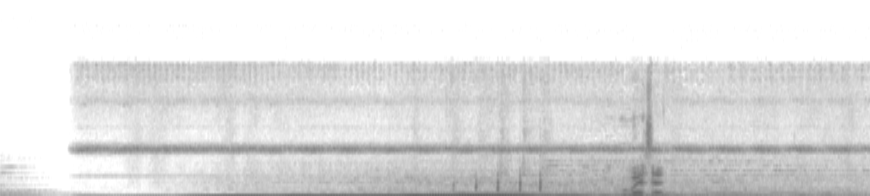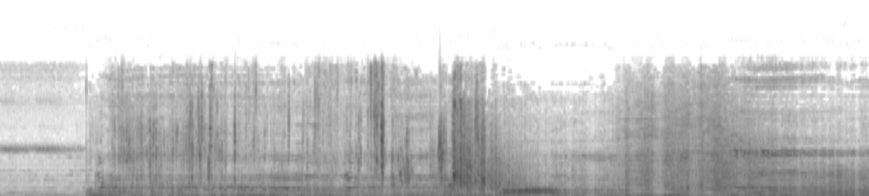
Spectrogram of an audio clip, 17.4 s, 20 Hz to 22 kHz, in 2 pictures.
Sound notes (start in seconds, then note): 0.2 soft tense music; 4.3 knuckles rapping; 9.2 soft ominous music; 12.4 flesh squelching; 14.2 soft ominous music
